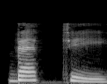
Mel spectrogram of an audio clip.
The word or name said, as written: Betti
